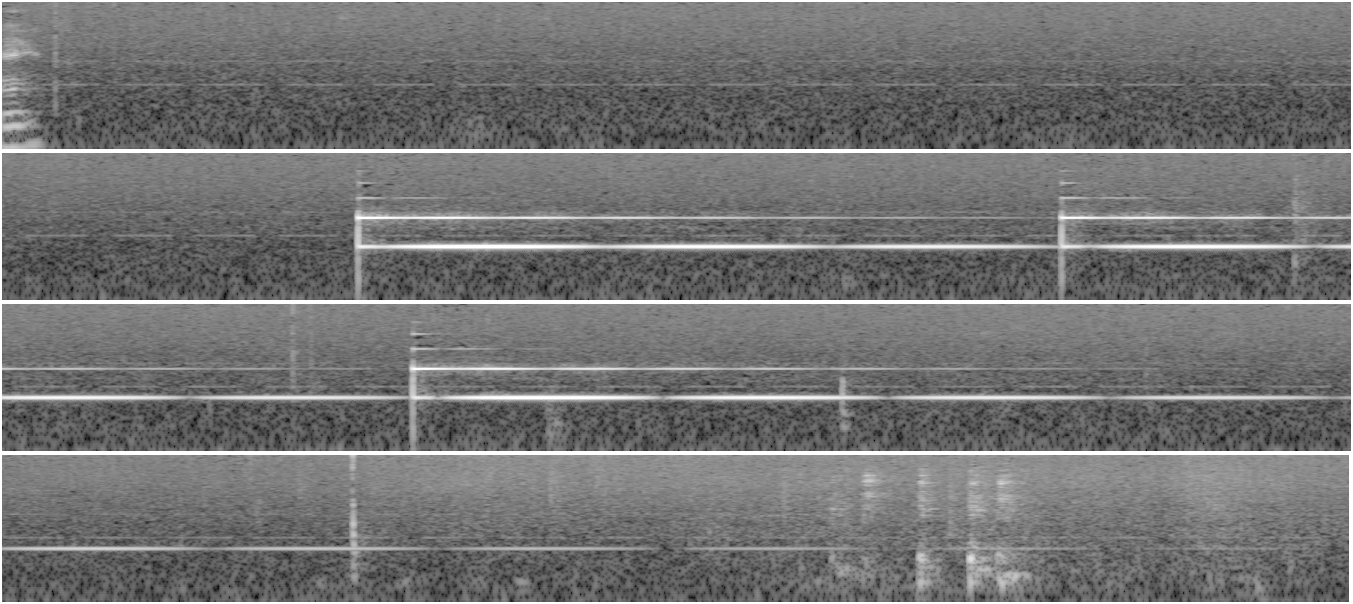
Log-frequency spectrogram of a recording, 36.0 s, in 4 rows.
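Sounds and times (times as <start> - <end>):
meditation bell ringing: 11.4 - 32.6.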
